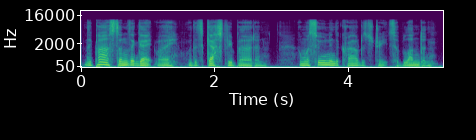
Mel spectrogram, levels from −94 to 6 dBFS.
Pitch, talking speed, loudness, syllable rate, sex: 120 Hz, 200 wpm, -17 LUFS, 5.7 syllables/s, male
